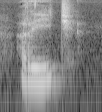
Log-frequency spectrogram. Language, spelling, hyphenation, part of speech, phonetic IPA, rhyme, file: Czech, rýč, rýč, noun, [ˈriːt͡ʃ], -iːtʃ, Cs-rýč.ogg
- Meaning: spade (tool)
